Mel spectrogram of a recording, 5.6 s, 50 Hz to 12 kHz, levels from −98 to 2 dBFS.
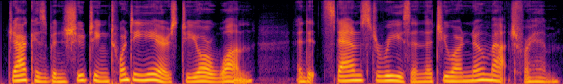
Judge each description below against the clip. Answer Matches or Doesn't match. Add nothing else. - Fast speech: Matches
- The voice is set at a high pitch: Doesn't match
